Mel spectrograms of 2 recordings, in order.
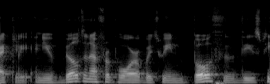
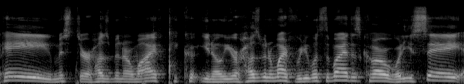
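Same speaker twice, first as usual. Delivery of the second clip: higher, louder eager sales pitch; pushy car salesman; 6 semitones higher, 4 dB louder than usual. Retold or imitated. Dealer pressing the spouse to buy the car, mock pushy pitch. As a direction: lay it on like a car dealer closing a sale. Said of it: "that person is gonna be like".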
